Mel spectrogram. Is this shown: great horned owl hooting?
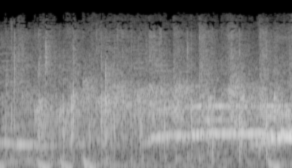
no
